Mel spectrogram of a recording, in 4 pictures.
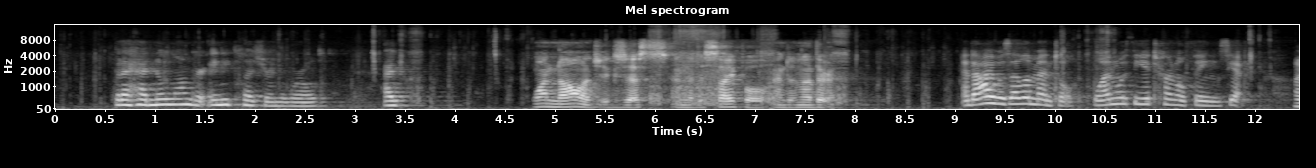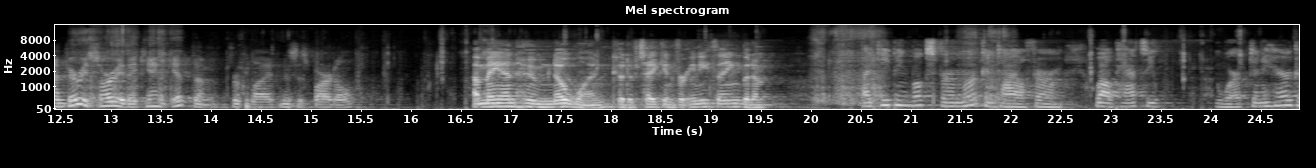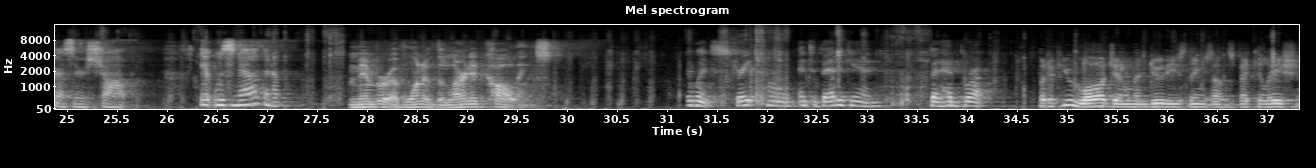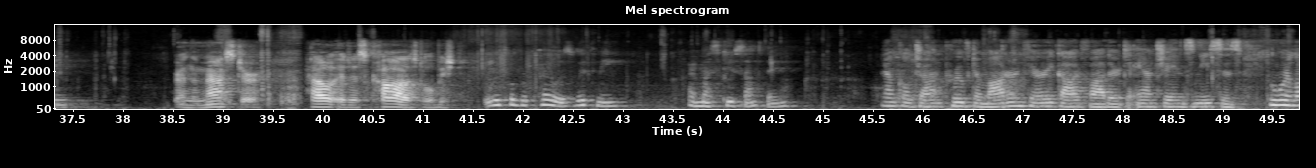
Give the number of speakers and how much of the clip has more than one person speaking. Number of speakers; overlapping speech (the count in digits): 6, no overlap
